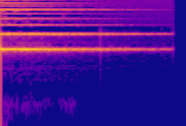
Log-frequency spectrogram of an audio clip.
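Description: A single electronic chime note, already sounding at the start, ringing and fading steadily away over about two seconds: the sound logo of a TV channel's end card.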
